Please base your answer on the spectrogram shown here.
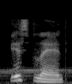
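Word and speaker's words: Ísland: Island, pronounced Istland, listen, is a Nordic island country in the North Atlantic Ocean and in the Arctic Ocean.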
